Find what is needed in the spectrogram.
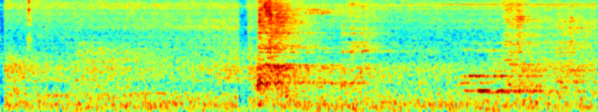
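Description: Indoor ice rink ambience during a stoppage in play: a steady low rumble with faint voices, and a short louder sound about two seconds in.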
